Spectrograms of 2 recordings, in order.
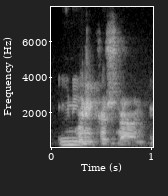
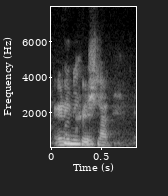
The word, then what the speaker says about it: Unnikrishnan: Deepak Unnikrishnan. – Unnikrishnan.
